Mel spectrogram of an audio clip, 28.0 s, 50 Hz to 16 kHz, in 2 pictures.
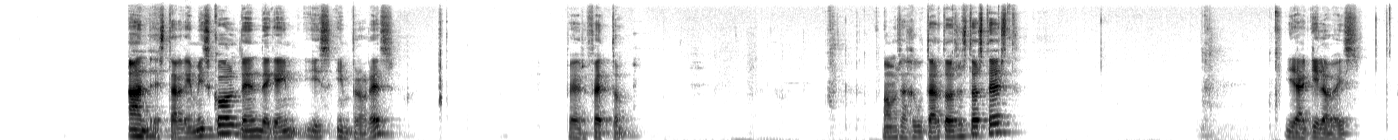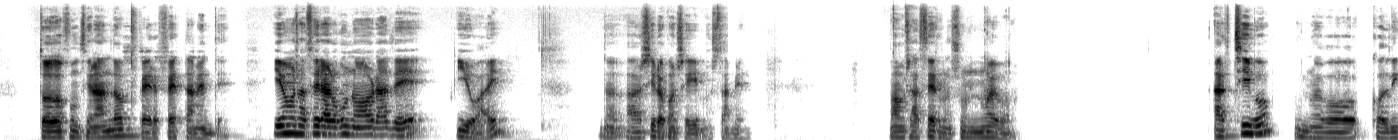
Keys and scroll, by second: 4.4 Tab, 24.0 super+n.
